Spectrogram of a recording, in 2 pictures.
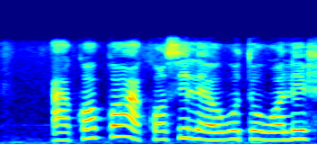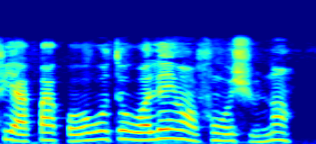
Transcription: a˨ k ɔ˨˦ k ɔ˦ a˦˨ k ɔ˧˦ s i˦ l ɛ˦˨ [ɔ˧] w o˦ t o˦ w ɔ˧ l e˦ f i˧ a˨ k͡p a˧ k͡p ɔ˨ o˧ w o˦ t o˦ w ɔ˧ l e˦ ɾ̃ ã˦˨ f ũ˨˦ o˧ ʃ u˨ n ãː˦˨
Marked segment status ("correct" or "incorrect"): incorrect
